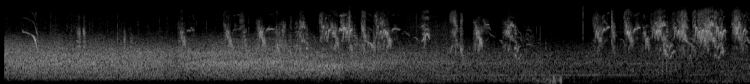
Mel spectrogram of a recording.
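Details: Many sparrows gathering at a Tenmangu shrine to be fed, 10 January 2023: short bright chirps and tweets, scattered at first, then packed into overlapping bursts in the second half over a steady background hiss.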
